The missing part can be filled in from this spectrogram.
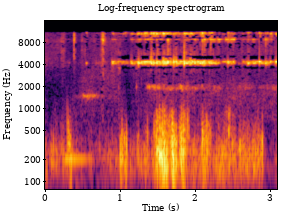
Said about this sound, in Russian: Я думаю, мы что-то уже поймали. Сейчас посмотрим. Да, что-то идет. Я думаю, колокольчики слышно, да?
